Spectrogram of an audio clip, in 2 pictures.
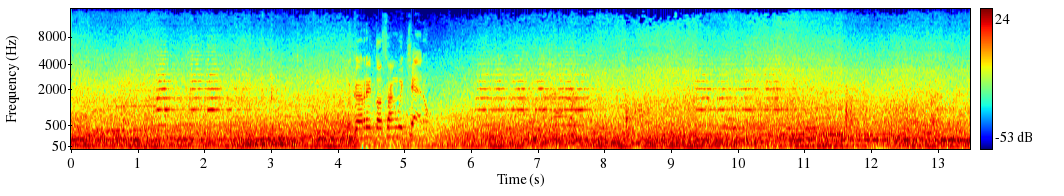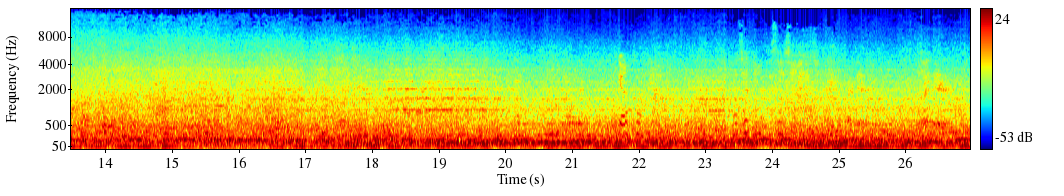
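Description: A steady din of city traffic and bustle fills the air outdoors.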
